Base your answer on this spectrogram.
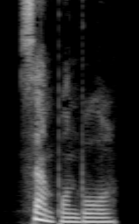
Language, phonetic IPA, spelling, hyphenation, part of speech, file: Hungarian, [ˈsɛmpondboːl], szempontból, szem‧pont‧ból, noun, Hu-szempontból.ogg
- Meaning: elative singular of szempont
